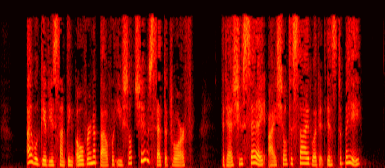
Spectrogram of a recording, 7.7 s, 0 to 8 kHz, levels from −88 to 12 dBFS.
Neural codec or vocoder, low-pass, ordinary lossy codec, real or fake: codec, 16 kHz in and 24 kHz out, 0.6 kbps, FocalCodec, streaming, 4096 codes; 7.2 kHz; MP3, 32 kbps; fake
